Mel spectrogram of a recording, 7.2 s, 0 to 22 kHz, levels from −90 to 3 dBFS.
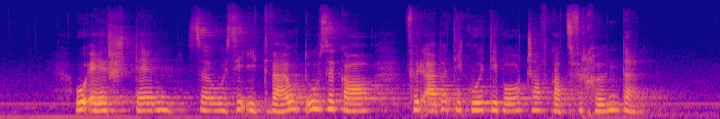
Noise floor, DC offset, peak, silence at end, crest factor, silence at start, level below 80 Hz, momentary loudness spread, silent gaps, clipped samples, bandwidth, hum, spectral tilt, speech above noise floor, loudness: -48 dBFS; under 0.1%; -6 dBFS; 0 s; 20 dB; 0 s; -50 dBFS; 9 LU; none; under 0.1%; 18 kHz; none; -6 dB/octave; 24 dB; -24 LUFS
